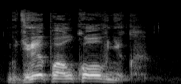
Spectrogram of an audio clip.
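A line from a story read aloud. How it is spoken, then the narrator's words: Displeased question. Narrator (Russian): недовольным голосом поинтересовался Шойбле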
